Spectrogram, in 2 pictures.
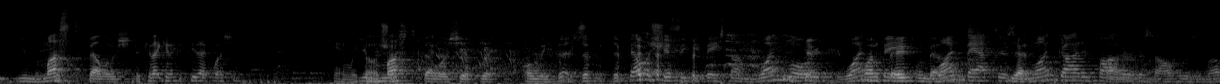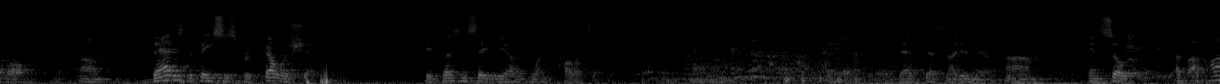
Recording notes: Questions about this topic from the audience.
